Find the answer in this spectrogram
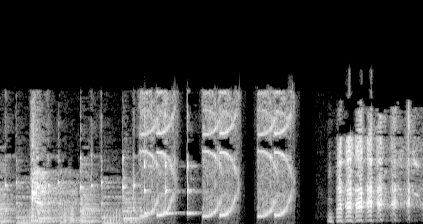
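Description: Bouncy comedy music, then three quick falling cartoon-style swoop sound effects about halfway through. The audio drops out briefly, and a different pitched sound starts near the end.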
